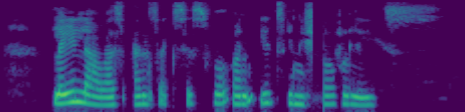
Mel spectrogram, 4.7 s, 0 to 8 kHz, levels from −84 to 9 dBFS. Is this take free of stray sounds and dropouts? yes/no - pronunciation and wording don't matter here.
no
